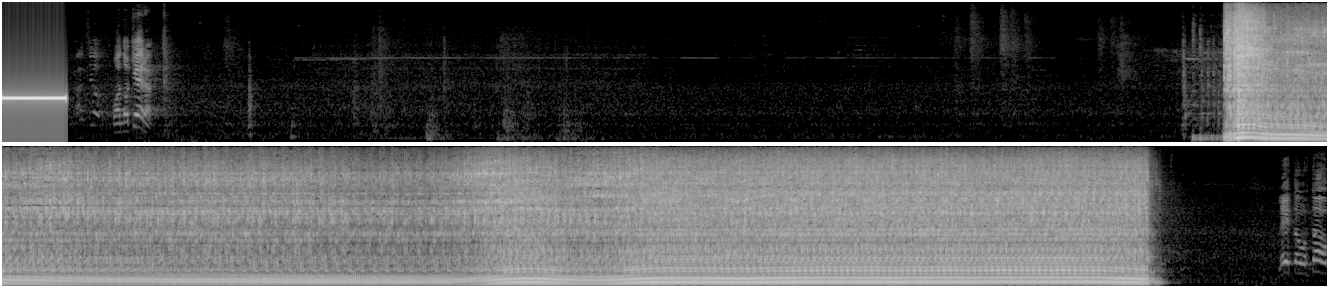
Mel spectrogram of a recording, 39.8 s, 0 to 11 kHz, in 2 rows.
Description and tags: Motor 2 TASCAM 0245
A single Mercury Verado 300 Hp outboard motor, recorded with Tascam DR-60D. Starting and running out of water.
300, boat, Hp, Mercury, motor, Outboard, Verado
